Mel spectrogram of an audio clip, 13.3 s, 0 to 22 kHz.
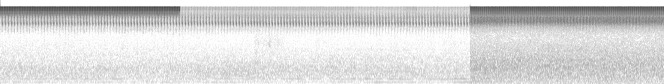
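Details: Large Conehead at Keutschacher See, Austria, 20 August 2021, giving an unbroken high-pitched sizzling buzz of rapid pulses; the song turns much fainter and thinner for several seconds in the middle, then returns at full strength.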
